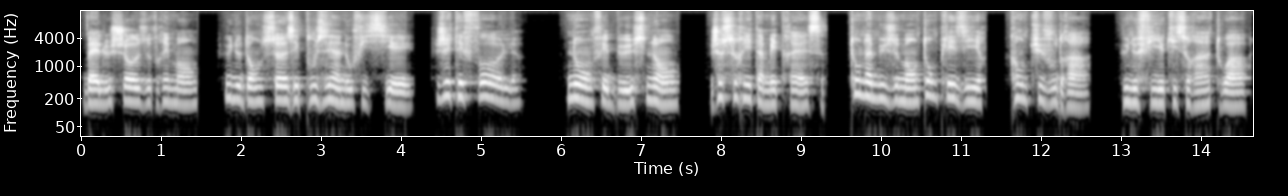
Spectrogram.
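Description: A woman's voice: on the low side, takes it slowly, mellow. A woman voicing a young, desperate dancer girl who pleads passionately with the man she loves. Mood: devoted.

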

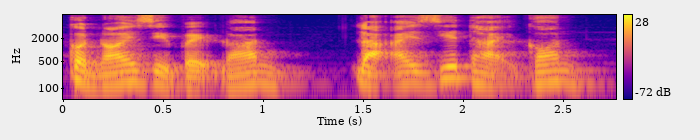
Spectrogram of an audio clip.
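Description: A man's voice: mid-range voice, moderate pace, breathy edge, pitched above the performer's own voice. A man voicing a grieving elderly village mother, wailing and sobbing in a raised voice. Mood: bewildered.

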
